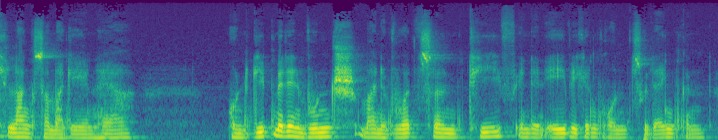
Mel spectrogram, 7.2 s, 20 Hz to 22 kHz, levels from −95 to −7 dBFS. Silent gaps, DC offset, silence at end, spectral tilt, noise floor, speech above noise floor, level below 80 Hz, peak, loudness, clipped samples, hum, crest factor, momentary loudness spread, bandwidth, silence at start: none; under 0.1%; 0.05 s; -6 dB/octave; -49 dBFS; 33 dB; -46 dBFS; 0 dBFS; -17 LUFS; under 0.1%; none; 18 dB; 9 LU; 15 kHz; 0 s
